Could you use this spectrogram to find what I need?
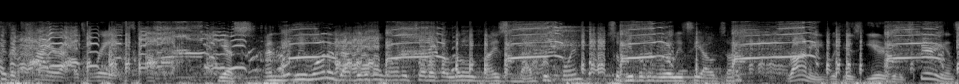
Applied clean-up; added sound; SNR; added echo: none; Fowl; -3 dB; none.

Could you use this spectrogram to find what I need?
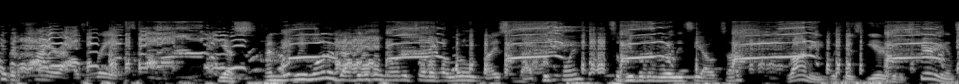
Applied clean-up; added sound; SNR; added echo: classical method Wiener filter.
